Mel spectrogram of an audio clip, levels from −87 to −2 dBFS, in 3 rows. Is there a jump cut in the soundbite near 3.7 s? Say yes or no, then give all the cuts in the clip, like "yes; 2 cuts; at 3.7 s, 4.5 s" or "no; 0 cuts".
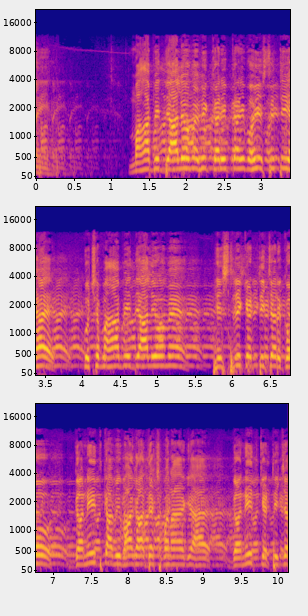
no; 0 cuts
